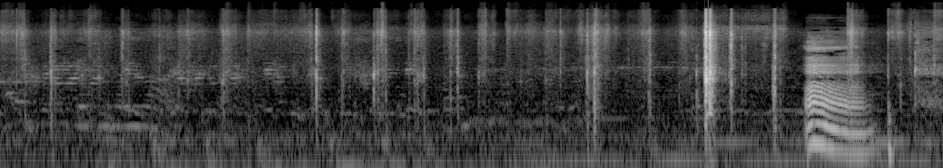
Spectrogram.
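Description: Tarot cards being shuffled make soft, repeated riffling and slapping taps in a quiet room, ending with a louder, longer riffle near the end.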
